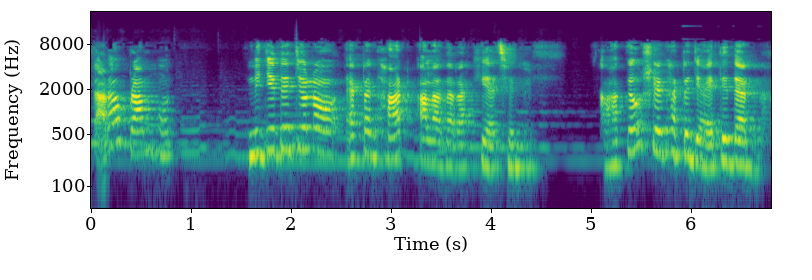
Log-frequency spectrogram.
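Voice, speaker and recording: High, bright-voiced woman narrating a story. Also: lively intonation, moderate pace. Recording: roomy echo, music underneath.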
